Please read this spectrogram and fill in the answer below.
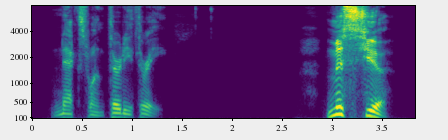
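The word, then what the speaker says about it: monsieur: you try it now this one's a little bit odd because it looks like we should say but we don't we pretend like the o n's not there and we just say m don't know why we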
